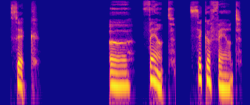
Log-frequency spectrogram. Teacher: Stress sick and keep a fant light.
